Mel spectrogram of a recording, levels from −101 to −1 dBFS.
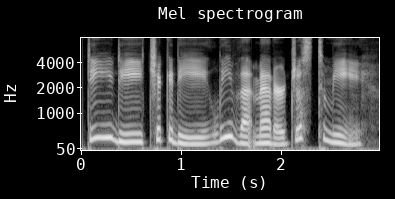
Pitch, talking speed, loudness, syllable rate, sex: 225 Hz, 180 wpm, -17 LUFS, 4.9 syllables/s, female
